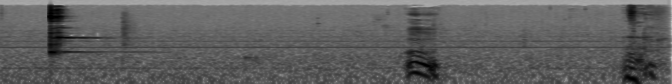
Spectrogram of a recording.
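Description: wine glasses clinking

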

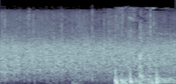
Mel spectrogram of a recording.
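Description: audience applause

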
